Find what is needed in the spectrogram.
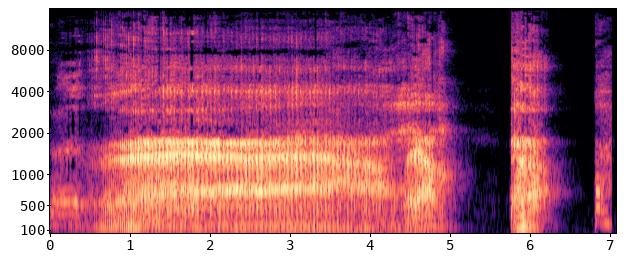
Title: burping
